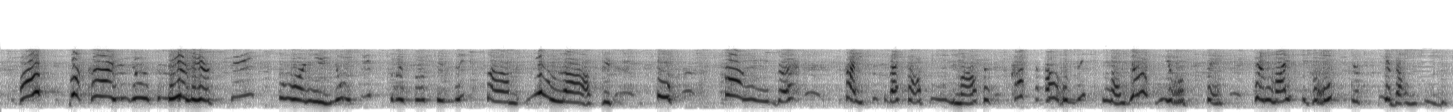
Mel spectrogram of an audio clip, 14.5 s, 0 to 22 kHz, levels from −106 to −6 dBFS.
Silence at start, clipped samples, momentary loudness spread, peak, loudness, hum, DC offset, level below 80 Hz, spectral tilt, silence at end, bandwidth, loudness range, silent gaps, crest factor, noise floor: 0.2 s; under 0.1%; 13 LU; -6 dBFS; -23 LUFS; none; under 0.1%; under -90 dBFS; 2 dB/octave; 0.1 s; 3.7 kHz; 5 LU; none; 18 dB; -43 dBFS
